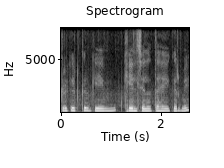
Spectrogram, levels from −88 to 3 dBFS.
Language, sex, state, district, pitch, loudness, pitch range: Sadri, female, Chhattisgarh, Jashpur, 205 Hz, -16 LUFS, 200-220 Hz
